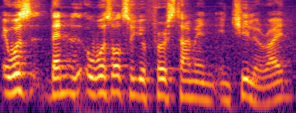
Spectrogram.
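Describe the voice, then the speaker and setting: A man's voice: a little high, brisk, a little hiss or hum. A man hosting a podcast, introducing and interviewing a guest. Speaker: podcast host.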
